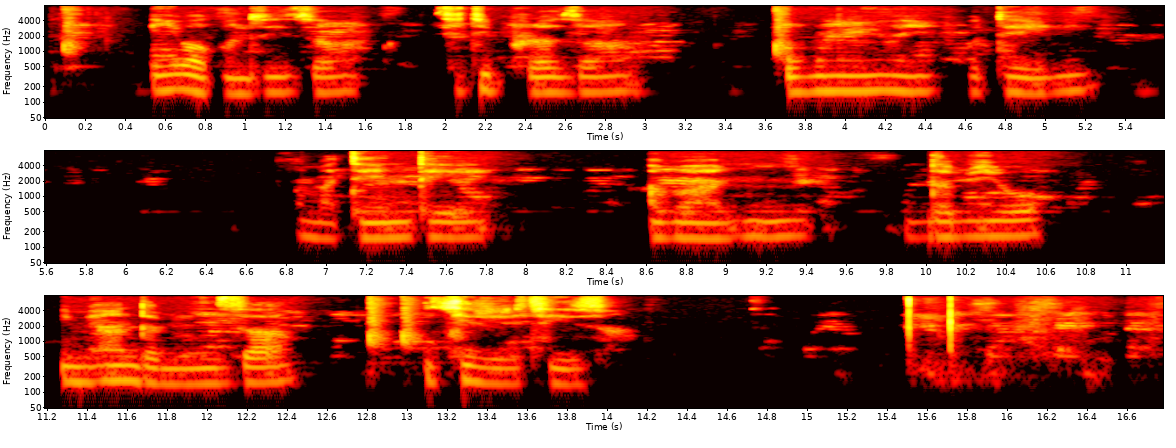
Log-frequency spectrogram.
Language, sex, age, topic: Kinyarwanda, female, 18-24, government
